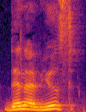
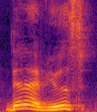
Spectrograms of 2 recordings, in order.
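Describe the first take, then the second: No difference in how they are said.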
